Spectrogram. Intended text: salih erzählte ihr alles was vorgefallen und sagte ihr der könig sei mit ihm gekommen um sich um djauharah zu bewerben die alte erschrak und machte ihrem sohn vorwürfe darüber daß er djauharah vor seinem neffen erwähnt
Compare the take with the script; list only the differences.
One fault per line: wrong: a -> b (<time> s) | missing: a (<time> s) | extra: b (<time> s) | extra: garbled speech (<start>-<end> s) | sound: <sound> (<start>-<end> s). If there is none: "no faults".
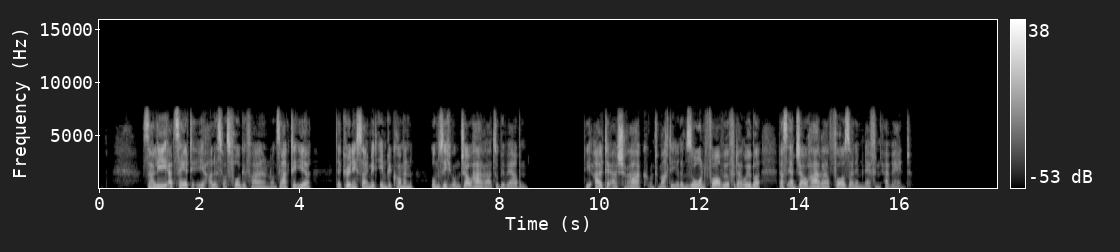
no faults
